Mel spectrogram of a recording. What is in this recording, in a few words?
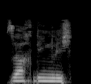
"sachdienlich", german; adjectives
